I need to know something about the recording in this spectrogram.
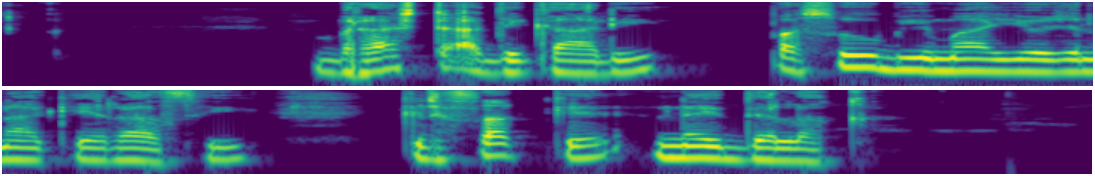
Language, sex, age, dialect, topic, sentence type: Maithili, male, 31-35, Southern/Standard, agriculture, statement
